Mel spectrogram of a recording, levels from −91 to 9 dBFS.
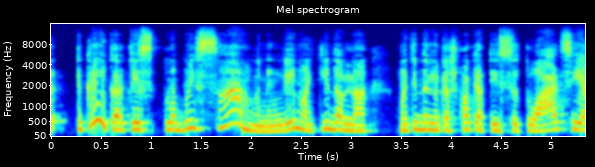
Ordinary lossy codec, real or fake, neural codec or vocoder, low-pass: AAC, 48 kbps; fake; codec, 44.1 kHz, 3.4 kbps, Pupu-Codec; 14.4 kHz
